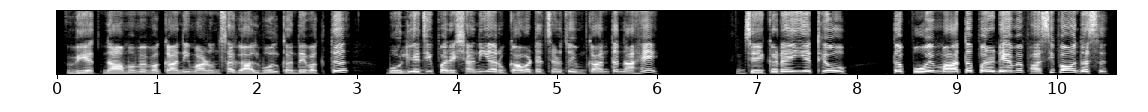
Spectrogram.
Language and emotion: Sindhi, fearful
